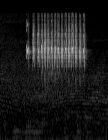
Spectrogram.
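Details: Agitated Sumatran leafbird in full song, a lure recording meant to prompt birds to sing: one sharp high note, then a rapid, evenly pulsed high trill of about fifteen beats over just over a second.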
